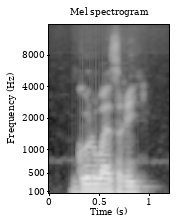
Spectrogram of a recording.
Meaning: bawdiness
- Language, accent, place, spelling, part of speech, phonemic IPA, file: French, France, Lyon, gauloiserie, noun, /ɡo.lwaz.ʁi/, LL-Q150 (fra)-gauloiserie.wav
